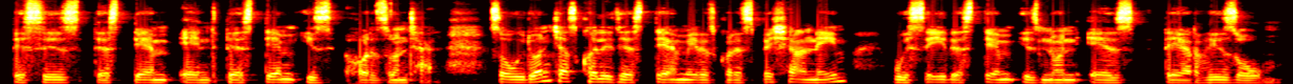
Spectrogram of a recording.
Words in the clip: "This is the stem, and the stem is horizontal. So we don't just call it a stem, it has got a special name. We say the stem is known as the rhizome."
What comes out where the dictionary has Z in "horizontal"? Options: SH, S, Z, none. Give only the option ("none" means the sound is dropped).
Z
